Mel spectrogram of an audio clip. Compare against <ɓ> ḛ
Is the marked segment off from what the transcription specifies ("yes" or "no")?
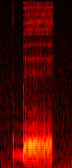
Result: no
